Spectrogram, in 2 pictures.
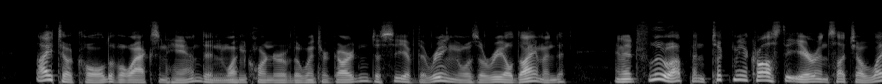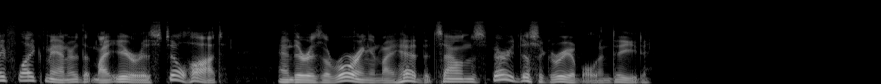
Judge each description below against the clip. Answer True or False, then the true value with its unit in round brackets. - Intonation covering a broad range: True (5.8 semitones)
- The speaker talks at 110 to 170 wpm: False (195 wpm)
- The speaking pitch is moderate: False (110 Hz)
